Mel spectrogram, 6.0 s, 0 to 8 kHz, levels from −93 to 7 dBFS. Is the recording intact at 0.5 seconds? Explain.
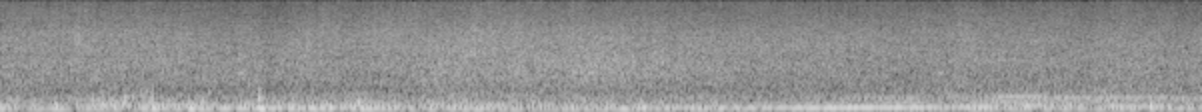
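Yes, the audio is intact at 0.5 seconds, with only the steady band limit of the call path, nothing above 8 kHz, consistent with a G.722 link.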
